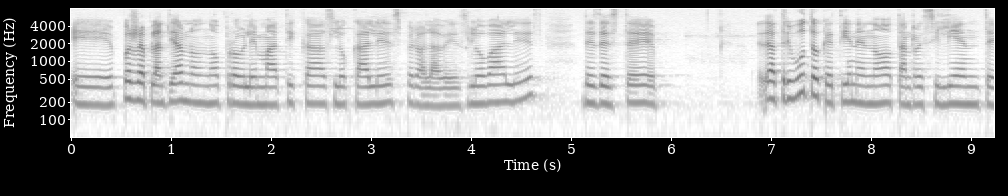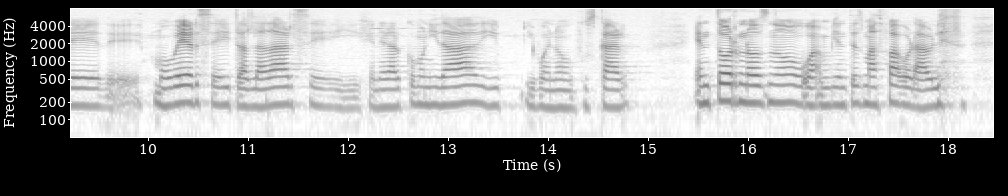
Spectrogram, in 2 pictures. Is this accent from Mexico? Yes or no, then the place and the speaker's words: yes; Mexico; somos mexicanas, era como ese, así escuchar esa voz y decir, estamos acá, solas, migrantes.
